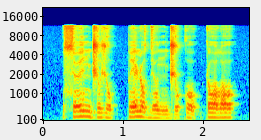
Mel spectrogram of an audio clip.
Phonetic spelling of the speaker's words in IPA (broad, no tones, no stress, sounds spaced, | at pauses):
s ø ɪ̯ n d͡ʒ o ʒ o pː e ɳ o d ø ʊ̯ n d͡ʒ o k o | ʈ o lˠ o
